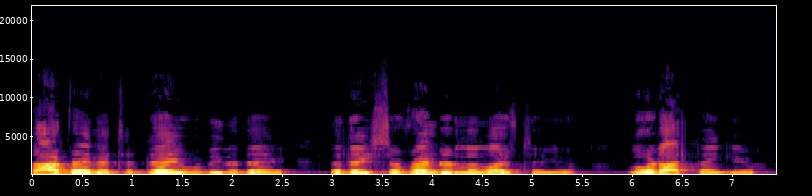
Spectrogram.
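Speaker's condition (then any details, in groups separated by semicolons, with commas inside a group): Cerebral palsy; diagnosed at 18 months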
